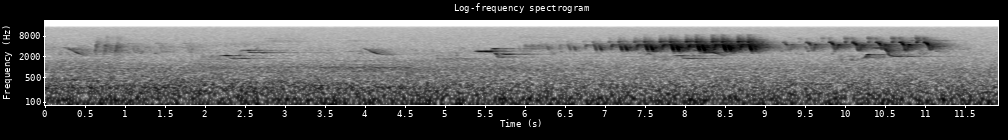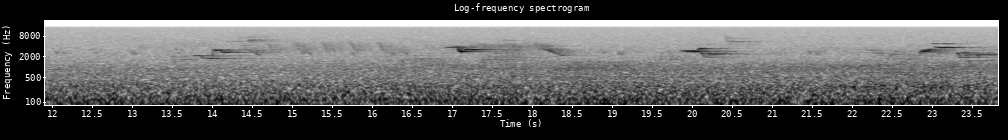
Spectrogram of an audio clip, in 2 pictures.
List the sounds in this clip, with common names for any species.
Veery, Wood Thrush, Ovenbird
